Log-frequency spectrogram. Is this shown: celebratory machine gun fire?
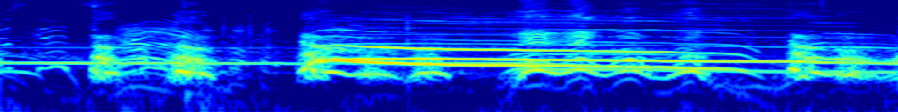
no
